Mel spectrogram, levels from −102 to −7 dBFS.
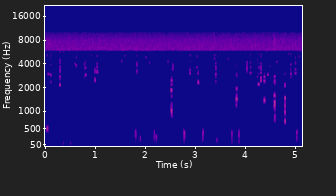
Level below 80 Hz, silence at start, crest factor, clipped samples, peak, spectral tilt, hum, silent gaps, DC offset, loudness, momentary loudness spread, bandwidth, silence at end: under -90 dBFS; 0 s; 18 dB; under 0.1%; -50 dBFS; 2 dB/octave; none; none; under 0.1%; -65 LUFS; 3 LU; 13.5 kHz; 0 s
